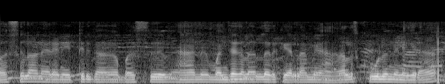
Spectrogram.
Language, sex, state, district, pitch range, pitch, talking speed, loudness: Tamil, male, Tamil Nadu, Namakkal, 110-120 Hz, 115 Hz, 160 wpm, -17 LUFS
